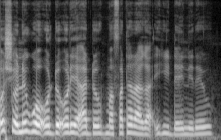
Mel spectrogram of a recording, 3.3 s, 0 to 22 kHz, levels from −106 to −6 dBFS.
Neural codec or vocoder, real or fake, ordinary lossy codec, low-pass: none; real; none; none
